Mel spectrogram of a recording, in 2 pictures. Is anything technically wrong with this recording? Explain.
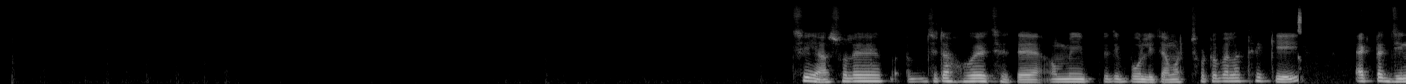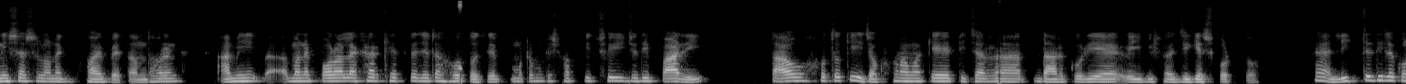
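Yes. Corrupt frame decoded at 11.64 s, 12.97–13.02 s, 18.64–18.68 s, 20.35 s, 24.03–24.07 s and 27.59–27.64 s: damaged compressed frames were played anyway, scattering energy into wrong frequencies as brief chirps and noise bursts. Each hit spans a couple of frames, or a few at 24.03 s. The loudest reaches about −10 dBFS at 18.64 s, and the 12.97 s burst also drops about 20 ms of audio.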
